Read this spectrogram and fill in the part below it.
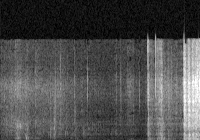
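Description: A blade slices through cardboard.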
